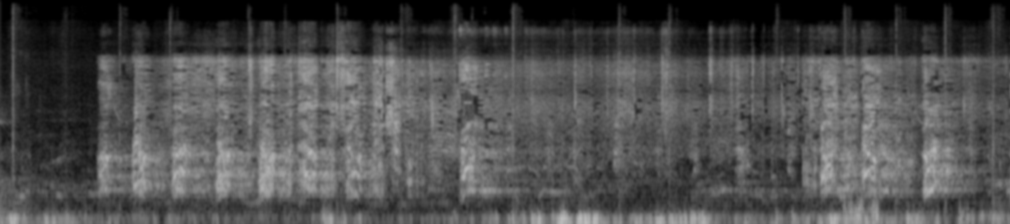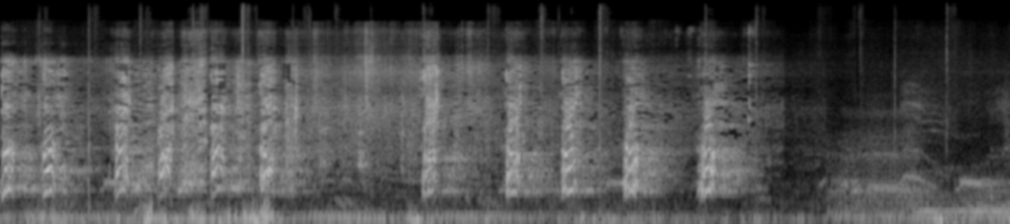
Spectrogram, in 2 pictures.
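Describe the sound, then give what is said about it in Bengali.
Village dogs bark loudly and repeatedly, with many sharp, overlapping barks in dense bursts over a low rumbling background, easing into a quieter stretch near the end. “প্রথম যে গ্রামটিতে ও এলো সেখানে আসা মাত্রই কুকুরগুলো সে কি চিৎকার”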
